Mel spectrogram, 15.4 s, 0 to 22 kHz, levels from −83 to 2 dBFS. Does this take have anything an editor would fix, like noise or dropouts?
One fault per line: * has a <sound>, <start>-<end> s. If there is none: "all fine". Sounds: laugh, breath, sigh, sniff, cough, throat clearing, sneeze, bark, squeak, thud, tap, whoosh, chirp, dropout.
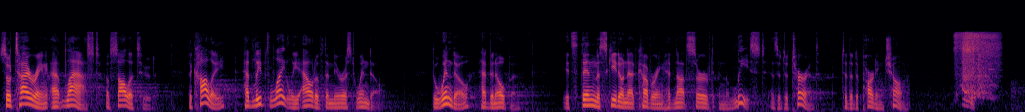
* has a sniff, 14.3-15.1 s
